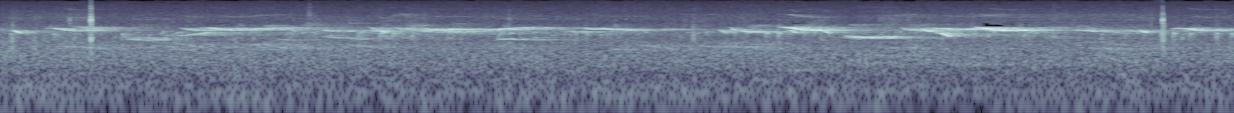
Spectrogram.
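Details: Resident Japanese grosbeaks singing from a flock in bushes; overlapping clear whistled notes and slurred phrases, many birds at once, with steady background hiss.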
